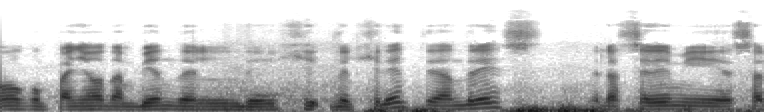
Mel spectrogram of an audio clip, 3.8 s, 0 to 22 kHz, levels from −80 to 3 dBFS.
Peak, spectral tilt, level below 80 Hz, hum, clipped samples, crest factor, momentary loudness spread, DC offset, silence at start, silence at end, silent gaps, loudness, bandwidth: -2 dBFS; -7 dB/octave; -18 dBFS; none; under 0.1%; 12 dB; 2 LU; under 0.1%; 0 s; 0 s; none; -14 LUFS; 10 kHz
